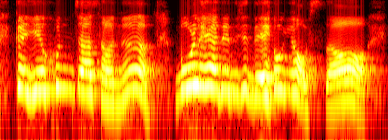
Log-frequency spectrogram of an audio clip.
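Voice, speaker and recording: Ordinary pitch variation with audible room echo. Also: woman. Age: old. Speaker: English teacher and pastor. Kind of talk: casual chat; lecture.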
